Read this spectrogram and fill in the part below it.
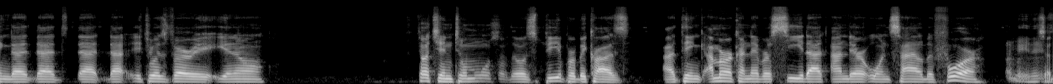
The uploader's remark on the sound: Live at the barbershop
